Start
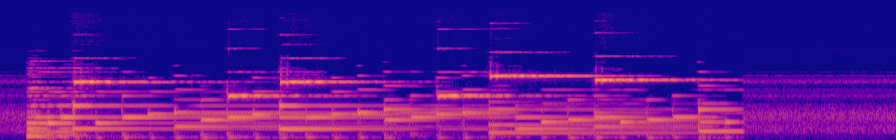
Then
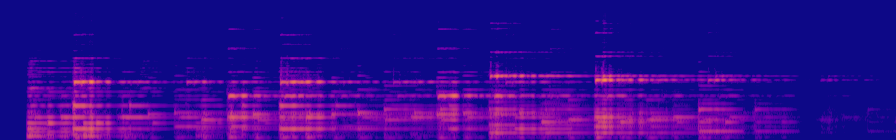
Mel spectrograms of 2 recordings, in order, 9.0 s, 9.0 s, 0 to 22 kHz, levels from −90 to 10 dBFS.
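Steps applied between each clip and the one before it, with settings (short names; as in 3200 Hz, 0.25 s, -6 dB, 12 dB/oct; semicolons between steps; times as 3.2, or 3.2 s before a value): echo with dull and thin repeats by turns 0.563 s, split 1400 Hz, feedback 65%, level -6 dB; upward expander 2.5:1, over -41 dBFS; gain -4.5 dB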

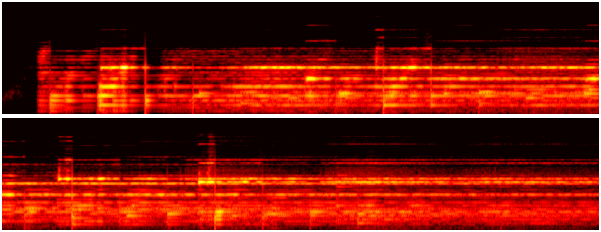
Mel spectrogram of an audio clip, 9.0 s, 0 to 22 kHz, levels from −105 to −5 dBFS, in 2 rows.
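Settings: LFO band-pass saw up 2.8 Hz 470–5300 Hz; diffused feedback echo 1.233 s, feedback 56%, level -8.5 dB; gain +6 dB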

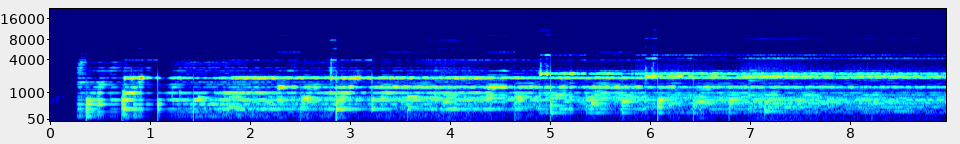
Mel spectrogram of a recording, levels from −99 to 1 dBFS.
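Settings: compressor 2:1, threshold -40 dBFS, peak gain reduction 13.5 dB; gain +1 dB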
